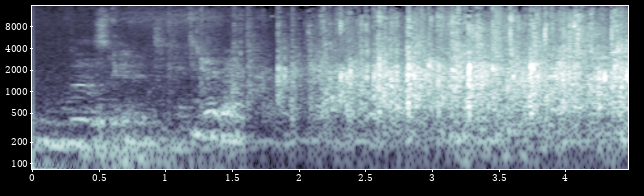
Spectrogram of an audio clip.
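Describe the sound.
An audience breaks into steady applause, a dense patter of many hands clapping that swells and holds loud to the end, following a brief stretch of a voice murmuring at the start.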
